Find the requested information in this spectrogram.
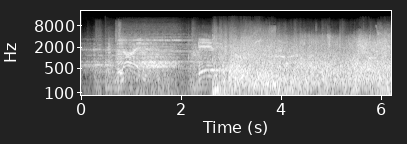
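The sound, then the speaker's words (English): Heavy gunfire in a James Bond action scene on a platform: warbling electronic tones come first, then a loud, booming, sustained blast of fire with strong recoil that stays dense until the end. “Tiffany fires the gun and the recoil sends her flying off the platform.”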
